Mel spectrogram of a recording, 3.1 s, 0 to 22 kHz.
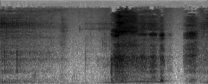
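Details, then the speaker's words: Sleeping 3-year-old boy, said to have inherited snoring from his father: a harsh, rattling snore with a tonal hum on the in-breath and a shorter rasping out-breath. "Turunan dari ayahnya. Serius ini kakak yang ngorok karena di sini nggak ada siapa-siapa lagi selain kakak."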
